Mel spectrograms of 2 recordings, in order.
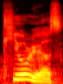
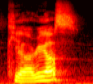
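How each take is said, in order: First: The first vowel has no oo-to-schwa glide. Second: The first vowel glides from oo into schwa. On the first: The speaker calls it wrong. "It's not curious" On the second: The speaker calls it right.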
